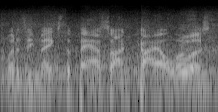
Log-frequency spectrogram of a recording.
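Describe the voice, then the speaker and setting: A man's voice: medium pitch, a little fast. A man calling motocross play-by-play as lead commentator, in punchy, dramatic phrasing. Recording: engine and outdoor noise behind voice. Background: motocross race noise.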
